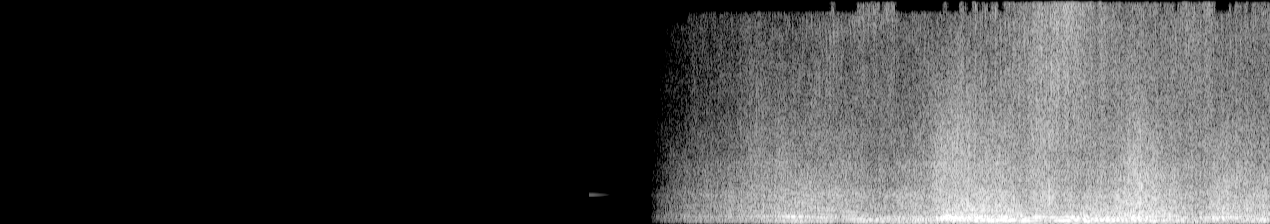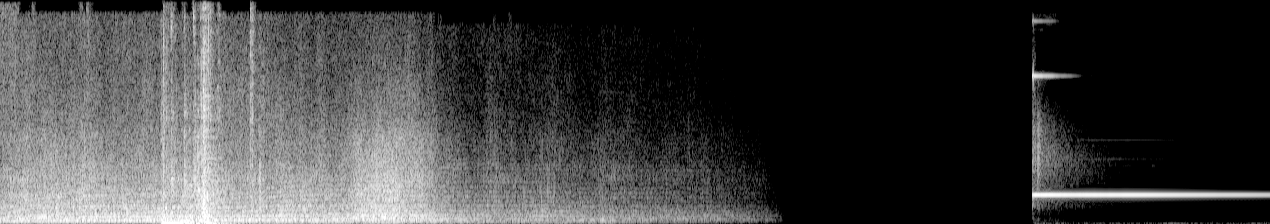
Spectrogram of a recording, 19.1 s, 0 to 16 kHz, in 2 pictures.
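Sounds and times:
thud: 0:10.7 - 0:11.6.

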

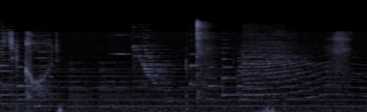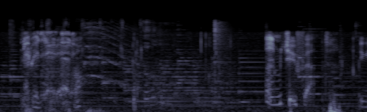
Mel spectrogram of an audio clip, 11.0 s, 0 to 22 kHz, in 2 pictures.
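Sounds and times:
background music with steady tones: 0:00.0 - 0:11.0.

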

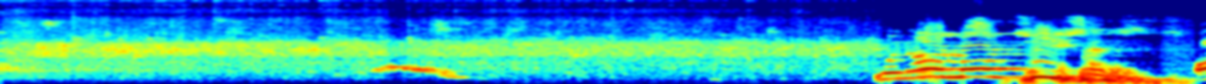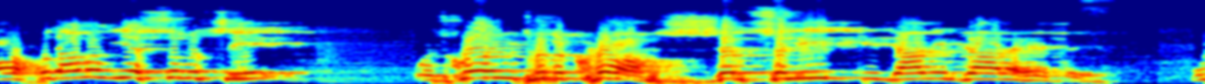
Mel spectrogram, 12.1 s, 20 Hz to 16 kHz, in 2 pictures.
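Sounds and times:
congregation applauding: 0:00.0 - 0:05.1.

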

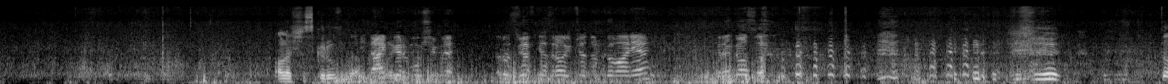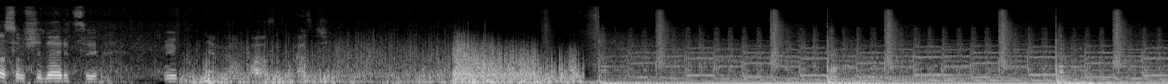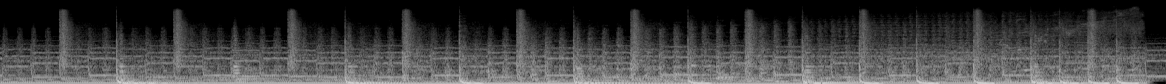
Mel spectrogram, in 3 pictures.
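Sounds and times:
small waves lapping: 0:00.0 - 0:16.2
steady wind: 0:00.0 - 0:18.1
electronic background music: 0:17.1 - 0:35.0.

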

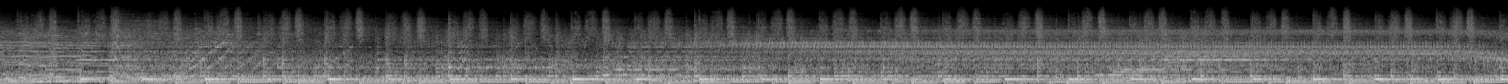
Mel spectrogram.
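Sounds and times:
bass line: 0:00.0 - 0:15.0
congas: 0:00.0 - 0:15.0
drum kit with cymbals: 0:00.0 - 0:15.0
electric guitar: 0:00.0 - 0:15.0.

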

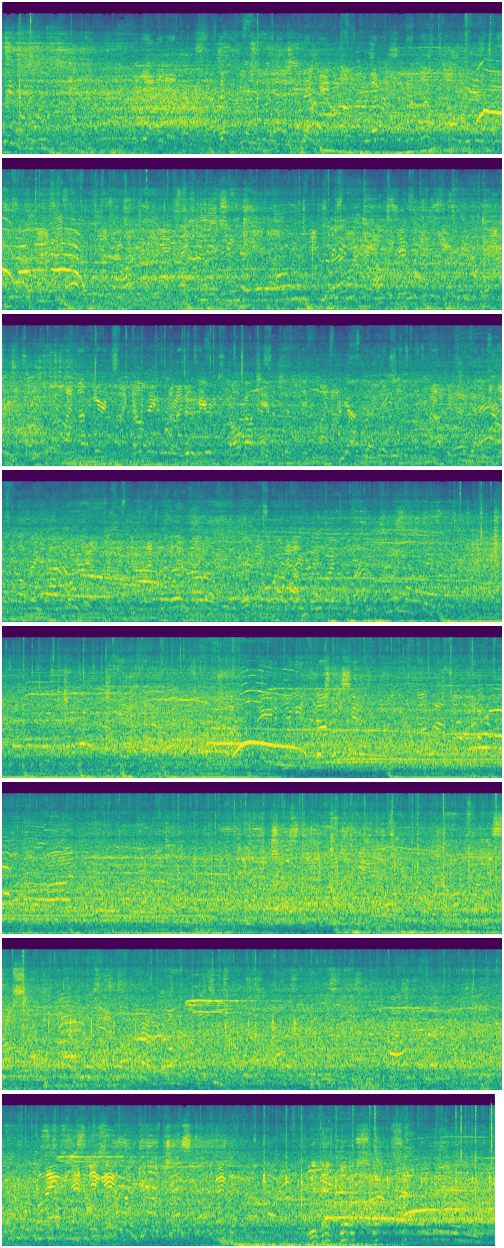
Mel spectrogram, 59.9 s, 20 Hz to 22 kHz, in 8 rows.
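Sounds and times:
bass-heavy music over loudspeakers: 0:00.0 - 0:59.2
crowd chatter: 0:00.0 - 0:59.9
crowd cheering: 0:00.0 - 0:59.9.

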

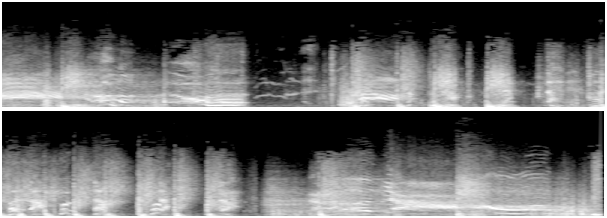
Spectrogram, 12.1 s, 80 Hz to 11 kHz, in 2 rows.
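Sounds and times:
fighters shouting: 0:03.5 - 0:08.6.

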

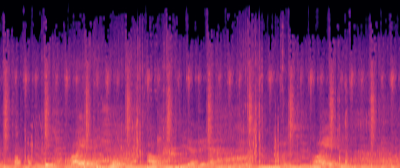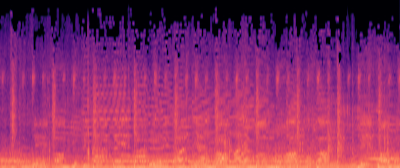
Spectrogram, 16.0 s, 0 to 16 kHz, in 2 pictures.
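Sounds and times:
music with repeating bass line: 0:00.0 - 0:16.0
skateboard rolling on asphalt: 0:00.0 - 0:16.0
skateboard grinding on concrete curb: 0:00.4 - 0:16.0
skateboard clacking on ground: 0:06.6 - 0:16.0.

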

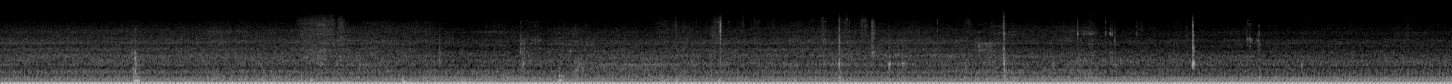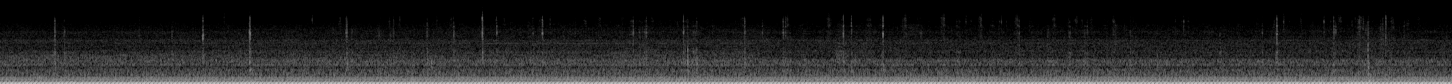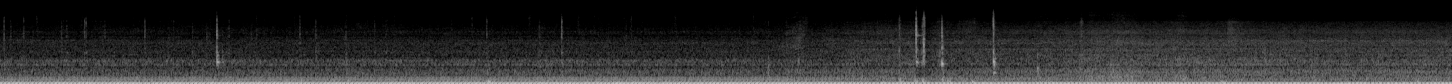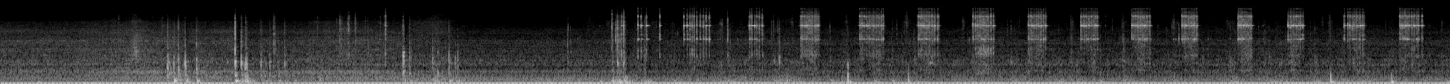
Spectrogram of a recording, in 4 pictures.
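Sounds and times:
low mechanical hum: 0:00.0 - 0:58.0
ratchet clicking: 0:49.7 - 0:57.9.

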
